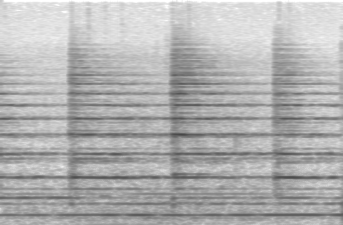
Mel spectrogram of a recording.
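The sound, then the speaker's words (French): A church bell in a small village near Strasbourg rings in the evening: three resonant strikes at a steady pace, each one ringing on and fading over a constant low hum. “Au moment où la cloche sonnait”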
